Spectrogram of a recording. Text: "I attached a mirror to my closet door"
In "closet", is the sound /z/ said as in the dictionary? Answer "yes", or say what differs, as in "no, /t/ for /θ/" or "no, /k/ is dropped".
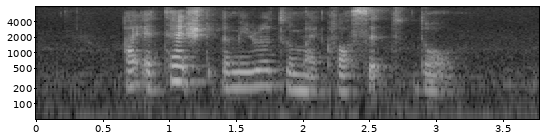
no, /s/ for /z/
